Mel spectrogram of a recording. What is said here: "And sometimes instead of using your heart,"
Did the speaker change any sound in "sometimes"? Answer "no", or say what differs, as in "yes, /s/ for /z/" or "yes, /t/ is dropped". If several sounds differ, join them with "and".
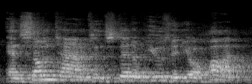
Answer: no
